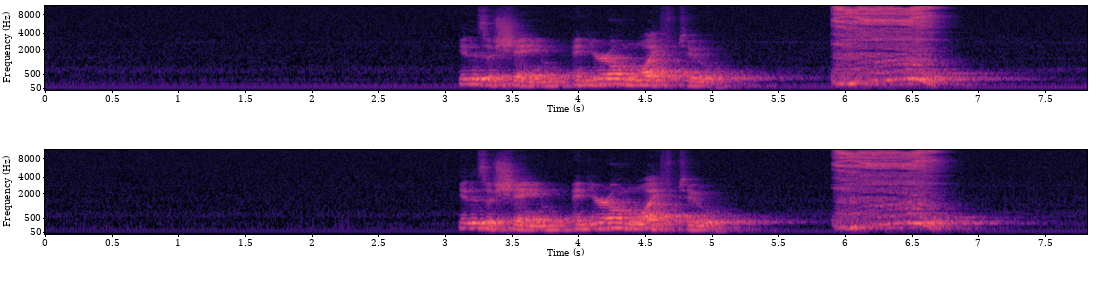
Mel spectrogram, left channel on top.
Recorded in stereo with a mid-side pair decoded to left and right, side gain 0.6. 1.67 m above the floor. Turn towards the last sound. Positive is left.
turn(degrees=65)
